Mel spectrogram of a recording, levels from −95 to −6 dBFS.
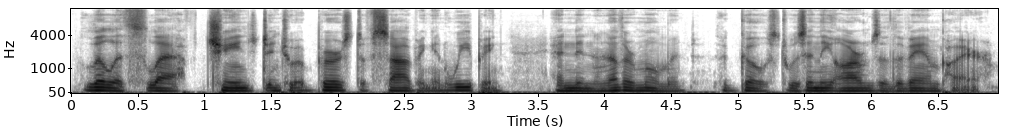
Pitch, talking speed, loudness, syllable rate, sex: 105 Hz, 200 wpm, -17 LUFS, 5.3 syllables/s, male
